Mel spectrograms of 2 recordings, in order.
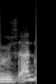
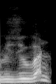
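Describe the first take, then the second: First: The middle has a glottal stop, no w sound. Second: The middle has a w-like sound, no glottal stop.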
